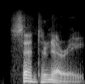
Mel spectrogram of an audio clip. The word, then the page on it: centenary: American English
